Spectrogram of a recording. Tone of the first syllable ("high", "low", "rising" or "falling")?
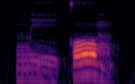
low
